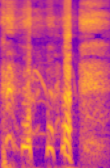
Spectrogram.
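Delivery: soft, high chuckle; amused laugh. Real, not acted. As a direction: break up at your own parody. Laughs at own hymn parody.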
